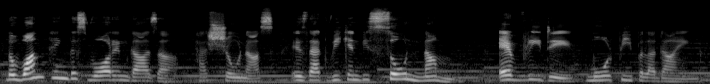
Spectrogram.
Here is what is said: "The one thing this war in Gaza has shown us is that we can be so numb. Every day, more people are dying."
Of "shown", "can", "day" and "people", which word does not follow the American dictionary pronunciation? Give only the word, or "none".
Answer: none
